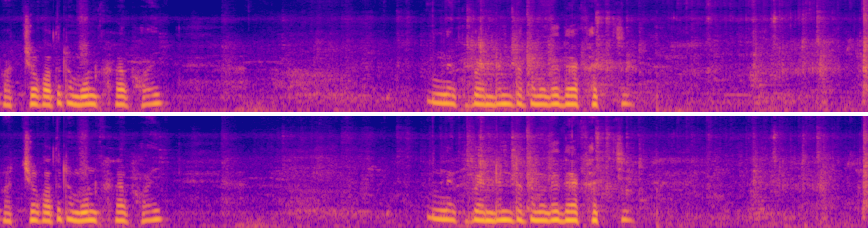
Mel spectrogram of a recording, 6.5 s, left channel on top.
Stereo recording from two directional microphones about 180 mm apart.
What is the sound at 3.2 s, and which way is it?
Speech, 15° right (ahead or behind).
